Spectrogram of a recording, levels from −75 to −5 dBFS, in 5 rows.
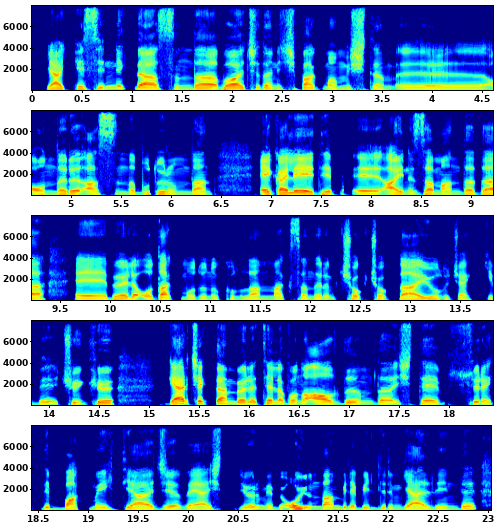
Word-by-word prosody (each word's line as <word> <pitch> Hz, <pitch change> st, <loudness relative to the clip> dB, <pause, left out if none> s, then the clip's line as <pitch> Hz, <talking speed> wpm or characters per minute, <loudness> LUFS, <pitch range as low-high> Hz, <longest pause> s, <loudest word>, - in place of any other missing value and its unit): Ya, 135 Hz, 0 st, +5 dB
kesinlikle 170 Hz, -, 0 dB
aslında 145 Hz, 0 st, +3 dB
bu 145 Hz, +2 st, +6 dB
açıdan 155 Hz, 0 st, +1 dB
hiç 150 Hz, -1 st, -8 dB
bakmamıştım. 125 Hz, -4 st, -2 dB
Eee, 105 Hz, 0 st, -4 dB
onları 130 Hz, +4 st, +1 dB
aslında 130 Hz, -1 st, -1 dB
bu 125 Hz, -1 st, -6 dB
durumdan 130 Hz, 0 st, -2 dB, 0.5 s
egale 135 Hz, +3 st, +6 dB
edip, 125 Hz, +3 st, 0 dB
eee, 110 Hz, 0 st, +2 dB
aynı 135 Hz, +3 st, +3 dB
zamanda 130 Hz, 0 st, -1 dB
da, 130 Hz, -1 st, +4 dB, 0.3 s
eee, 115 Hz, -1 st, +2 dB
böyle 125 Hz, +1 st, +2 dB
odak 145 Hz, +2 st, +1 dB
modunu 125 Hz, -2 st, -9 dB
kullanmak 120 Hz, +3 st, -5 dB
sanırım 125 Hz, +2 st, -5 dB
çok 130 Hz, -3 st, -4 dB
çok 120 Hz, -4 st, -6 dB
daha 115 Hz, 0 st, +5 dB
iyi 125 Hz, 0 st, +1 dB
olacak 105 Hz, -4 st, -6 dB
gibi. 145 Hz, -, -5 dB
Çünkü 155 Hz, +2 st, -1 dB, 0.5 s
gerçekten 190 Hz, -4 st, +4 dB
böyle 175 Hz, 0 st, +3 dB
telefonu 170 Hz, +1 st, 0 dB
aldığımda, 160 Hz, +3 st, +2 dB
işte, 160 Hz, +1 st, -2 dB
sürekli 155 Hz, -6 st, -5 dB
bakma 135 Hz, +4 st, 0 dB
ihtiyacı 145 Hz, -1 st, -1 dB
veya, 115 Hz, 0 st, +1 dB
işte, 120 Hz, -, -8 dB
diyorum 165 Hz, +8 st, -4 dB
ya 135 Hz, -4 st, -8 dB
bir 145 Hz, -, -5 dB
oyundan 165 Hz, +5 st, +2 dB
bile 145 Hz, -3 st, -4 dB
bildirim 140 Hz, +2 st, -8 dB
geldiğinde, 140 Hz, +6 st, -2 dB
135 Hz, 125 wpm, -24 LUFS, 125-155 Hz, 0.5 s, bu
